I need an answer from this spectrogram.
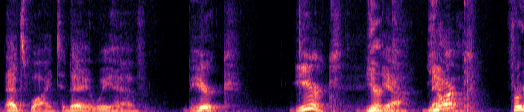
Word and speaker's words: Björk: So if you want to say Bjork, that's fine.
